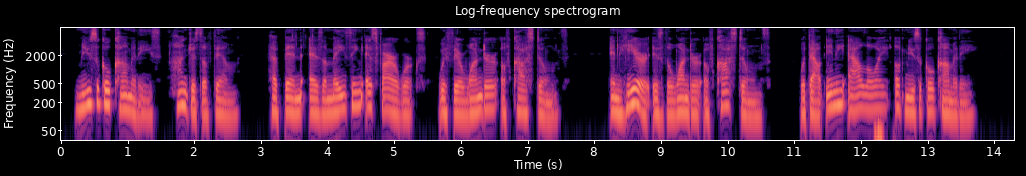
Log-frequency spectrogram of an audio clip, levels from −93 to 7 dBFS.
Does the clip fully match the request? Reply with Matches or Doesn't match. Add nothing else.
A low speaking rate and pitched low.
Matches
